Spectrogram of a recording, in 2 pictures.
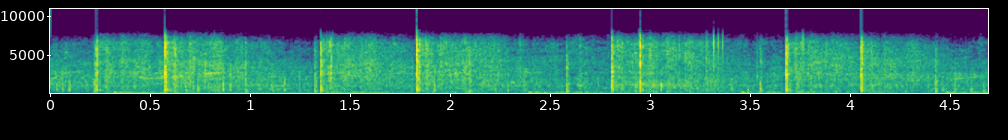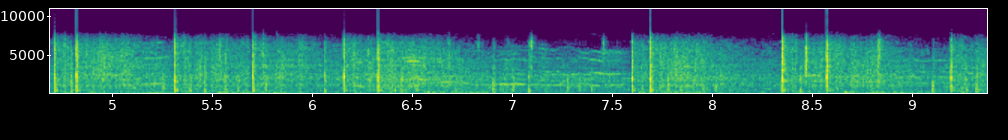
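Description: Aerial fireworks bursting overhead: many sharp cracks and bangs, a few each second, with crackling stars among them.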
